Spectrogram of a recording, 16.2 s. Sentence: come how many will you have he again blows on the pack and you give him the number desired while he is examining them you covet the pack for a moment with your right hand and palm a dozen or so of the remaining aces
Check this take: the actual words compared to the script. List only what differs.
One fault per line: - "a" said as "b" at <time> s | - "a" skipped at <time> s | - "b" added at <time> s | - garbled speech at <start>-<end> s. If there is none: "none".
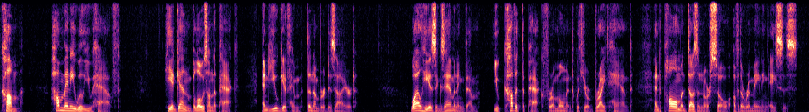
- "right" said as "bright" at 11.8 s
